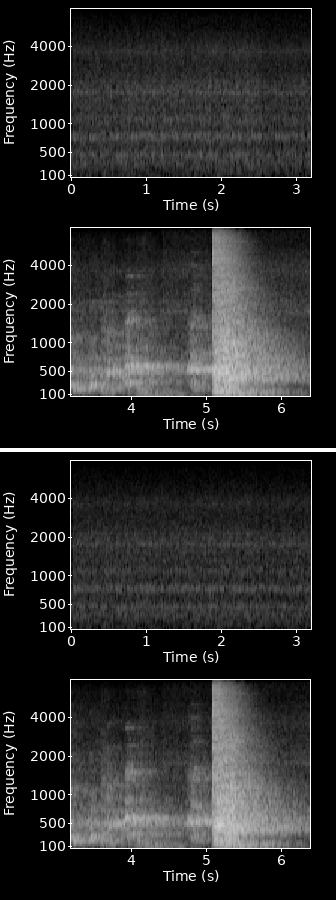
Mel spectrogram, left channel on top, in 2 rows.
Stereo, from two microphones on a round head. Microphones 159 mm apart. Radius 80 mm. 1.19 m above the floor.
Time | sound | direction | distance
3.2 | laughter | 10° right (ahead or behind) | 0.9 m
5.1 | an explosion | 35° right (ahead or behind) | 1.1 m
